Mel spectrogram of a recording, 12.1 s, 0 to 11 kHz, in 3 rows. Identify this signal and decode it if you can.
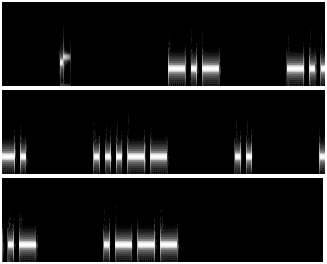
Morse code, heard as a keyed tone, about 17 wpm, spaced as for 8 wpm, 700 Hz. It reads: KC3IUJ
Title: USA Call Signs - 4x Character Spacing - 17wpm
